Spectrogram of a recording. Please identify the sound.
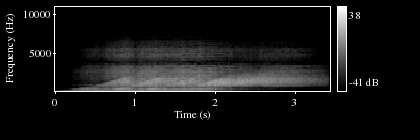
Industrial Wobble
Cut from dubstep song and heavily processed and equalised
